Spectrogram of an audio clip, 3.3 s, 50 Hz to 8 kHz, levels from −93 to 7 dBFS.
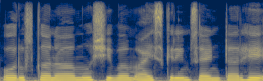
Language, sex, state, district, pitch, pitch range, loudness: Hindi, female, Himachal Pradesh, Shimla, 200 Hz, 195-205 Hz, -13 LUFS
